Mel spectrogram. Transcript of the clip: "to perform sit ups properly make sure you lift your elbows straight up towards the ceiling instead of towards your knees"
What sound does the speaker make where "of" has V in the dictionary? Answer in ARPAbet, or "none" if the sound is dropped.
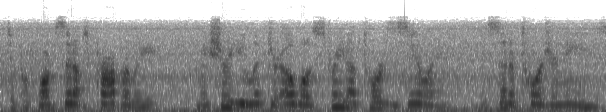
P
